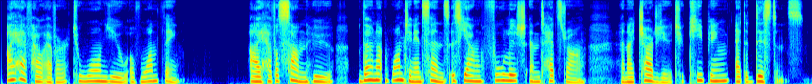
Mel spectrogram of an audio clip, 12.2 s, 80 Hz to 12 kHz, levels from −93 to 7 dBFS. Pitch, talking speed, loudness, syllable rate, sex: 205 Hz, 165 wpm, -21 LUFS, 4.5 syllables/s, female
